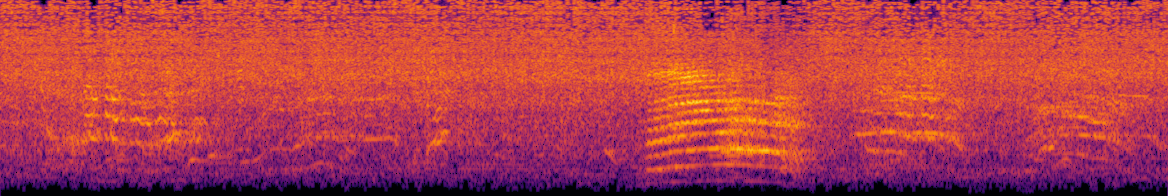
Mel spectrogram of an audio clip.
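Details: Fur seals swimming in a pool give loud, bleating calls with wavering harmonics, one longer cry standing out.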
